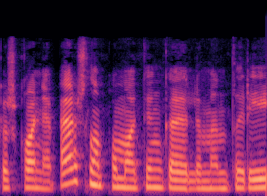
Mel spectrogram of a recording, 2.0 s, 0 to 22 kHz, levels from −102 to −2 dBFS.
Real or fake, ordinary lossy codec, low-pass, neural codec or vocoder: fake; MP3, 96 kbps; 9.9 kHz; vocoder, 22.05 kHz, 80 mel bands, Vocos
